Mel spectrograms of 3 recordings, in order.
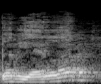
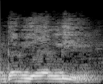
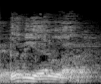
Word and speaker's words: Daniela: Daniela Ah no final Daniela Ribeiro que muita gente chama de Danielle não é Daniela a moça lá do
